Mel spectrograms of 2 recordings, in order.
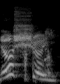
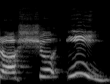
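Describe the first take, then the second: First: The two parts are run together as one. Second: The two parts are said clearly separated. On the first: The speaker calls it wrong. "রস্যই বললে কিন্তু শব্দ ভুল বলা হবে।" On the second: The speaker calls it right. "ওটা হবে রস্য ই।"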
